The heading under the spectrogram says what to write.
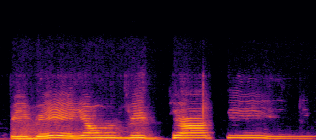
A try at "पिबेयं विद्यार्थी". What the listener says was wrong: Thi, Mahaprana. विद्यार्थी,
